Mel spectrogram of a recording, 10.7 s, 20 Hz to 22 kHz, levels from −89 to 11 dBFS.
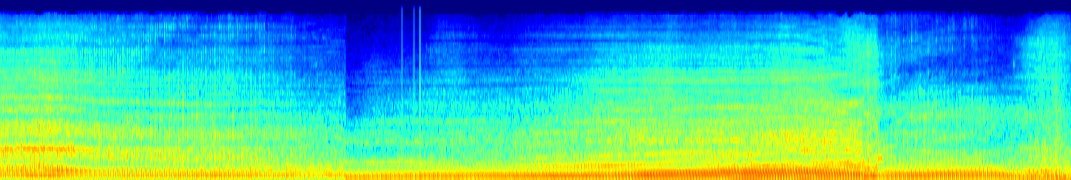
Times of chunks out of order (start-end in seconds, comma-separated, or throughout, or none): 4.02-4.20, 8.64-8.76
